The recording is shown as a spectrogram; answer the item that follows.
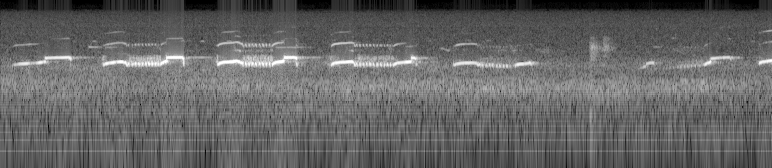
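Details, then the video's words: Eurasian stone-curlew giving its most characteristic call, typical of night and dusk activity in Portugal: loud, wailing whistled calls, each rising then falling slightly, repeated about every second against a quiet background. "Este é o chamamento mais característico do alcaravão."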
